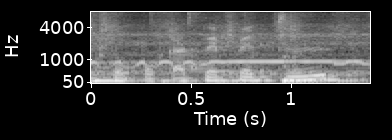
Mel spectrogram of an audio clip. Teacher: tienes que poner la lengua como si la fueras a pronunciar de forma normal pero quita el sonido de la l y sólo deja pasar aire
